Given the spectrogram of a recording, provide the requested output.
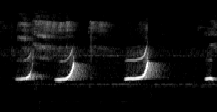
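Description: A grey parrot gives clear, rising whistles that swoop upward at the end, repeated about every second and a half in a quiet indoor room.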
